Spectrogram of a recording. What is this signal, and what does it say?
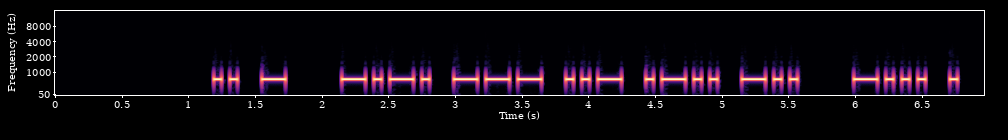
Morse code, heard as a keyed tone, about 20 wpm, 700 Hz. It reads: IT COULD BE
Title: Sentences with 2-Word Phrases - 20wpm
